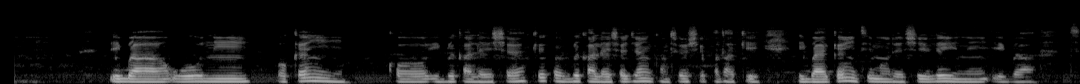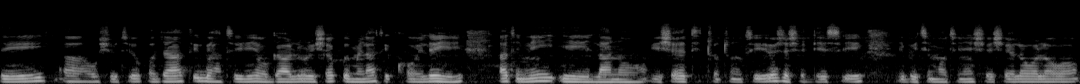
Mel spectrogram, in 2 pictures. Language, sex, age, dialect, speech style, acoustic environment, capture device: Yoruba, male, 25-34, Nigeria - Nigerian Standard, excited, nature, mobile / Linux / Chrome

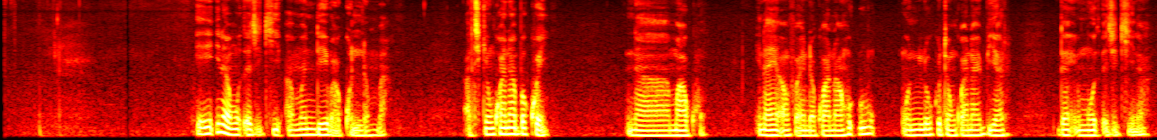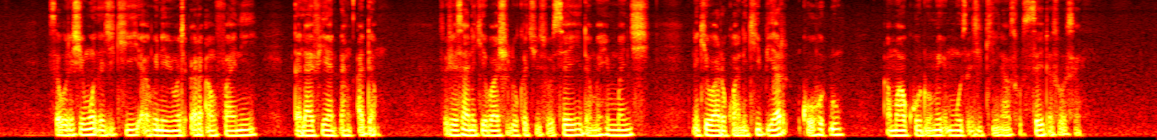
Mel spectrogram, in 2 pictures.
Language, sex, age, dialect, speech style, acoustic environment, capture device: Hausa, male, 18-24, Nigeria - Kano, relaxed, nature; appliances, mobile / Linux / Chrome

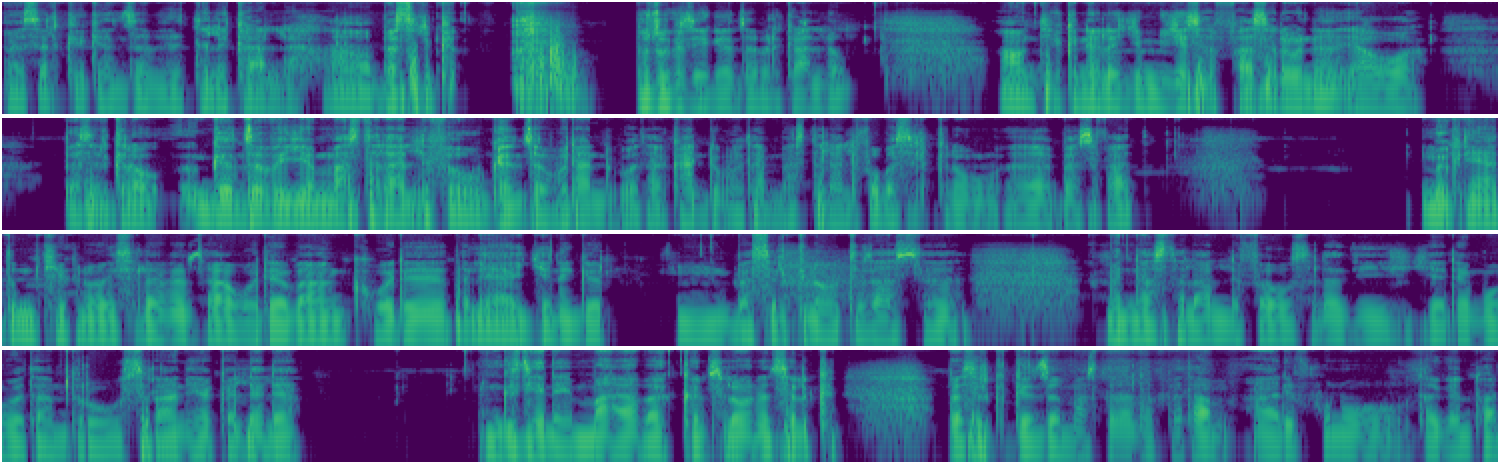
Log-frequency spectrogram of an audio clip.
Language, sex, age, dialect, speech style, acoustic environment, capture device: Amharic, male, 25-34, Ethiopia - Addis Ababa, excited; happy; focused, silence; nature; people talking, mobile / Linux / Chrome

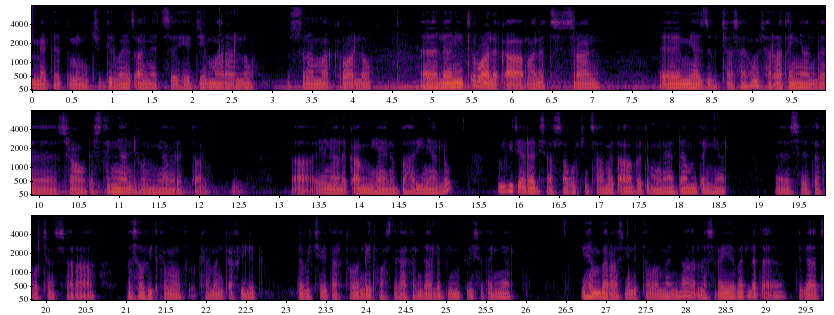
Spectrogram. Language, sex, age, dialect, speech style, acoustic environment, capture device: Amharic, male, 18-24, Ethiopia - Addis Ababa, happy; anxious, people talking; music; nature, mobile / Linux / Chrome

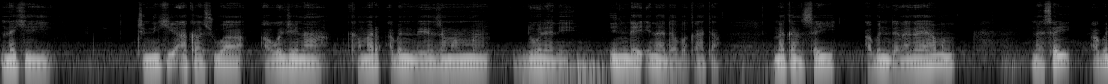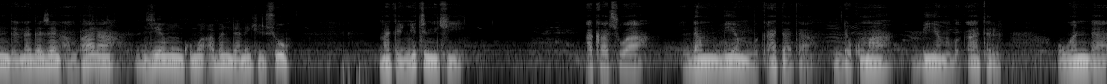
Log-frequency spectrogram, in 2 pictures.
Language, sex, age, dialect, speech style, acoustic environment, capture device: Hausa, male, 18-24, Nigeria - Kano, happy, silence, mobile / Linux / Chrome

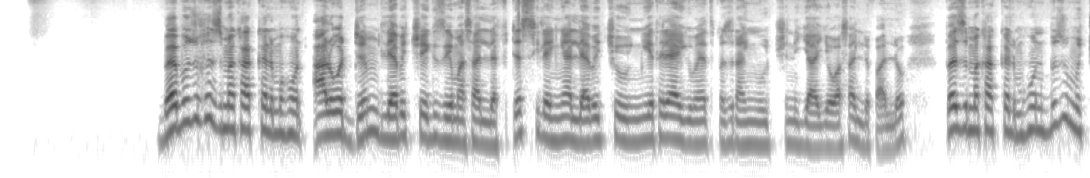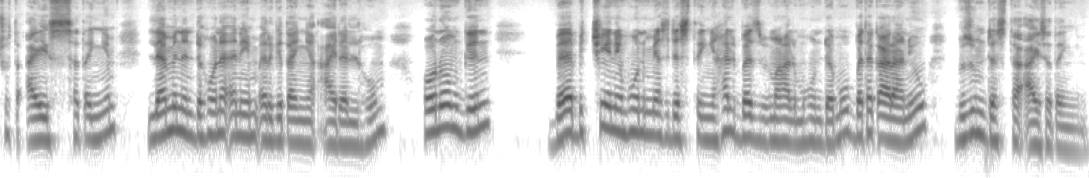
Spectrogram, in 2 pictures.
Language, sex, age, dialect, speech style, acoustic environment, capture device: Amharic, male, 18-24, Ethiopia - Addis Ababa, focused, nature, mobile / Linux / Chrome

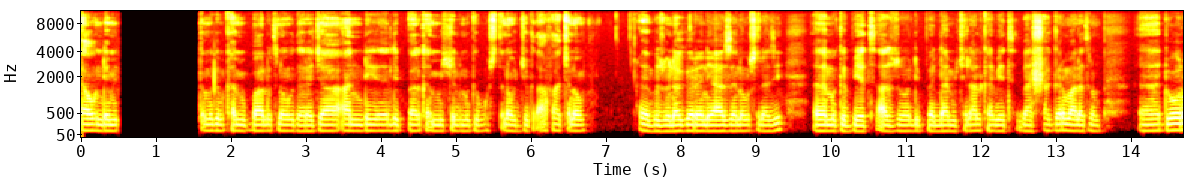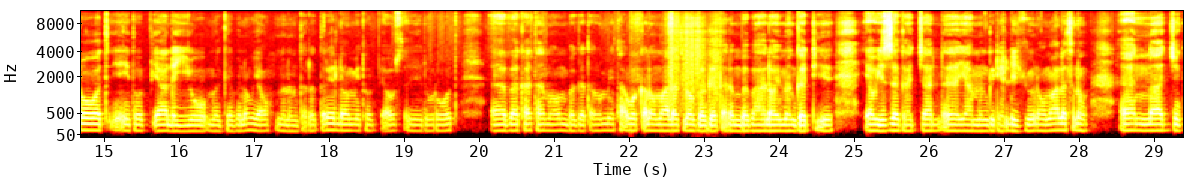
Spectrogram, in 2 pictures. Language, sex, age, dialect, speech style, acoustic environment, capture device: Amharic, male, 18-24, Ethiopia - Addis Ababa, happy; focused, nature; silence, mobile / Linux / Chrome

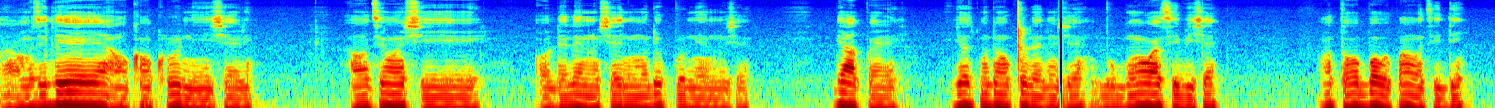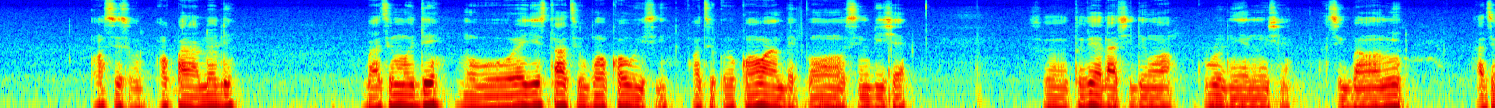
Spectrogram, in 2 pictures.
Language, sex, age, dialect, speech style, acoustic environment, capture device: Yoruba, male, 35-44, Nigeria - Nigerian Standard, focused, silence, mobile / Linux / Chrome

